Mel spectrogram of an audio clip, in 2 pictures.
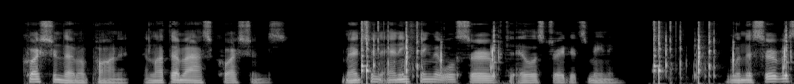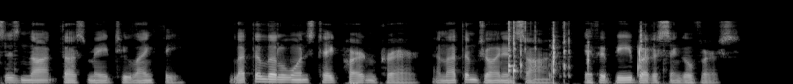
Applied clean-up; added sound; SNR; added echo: classical method Wiener filter.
